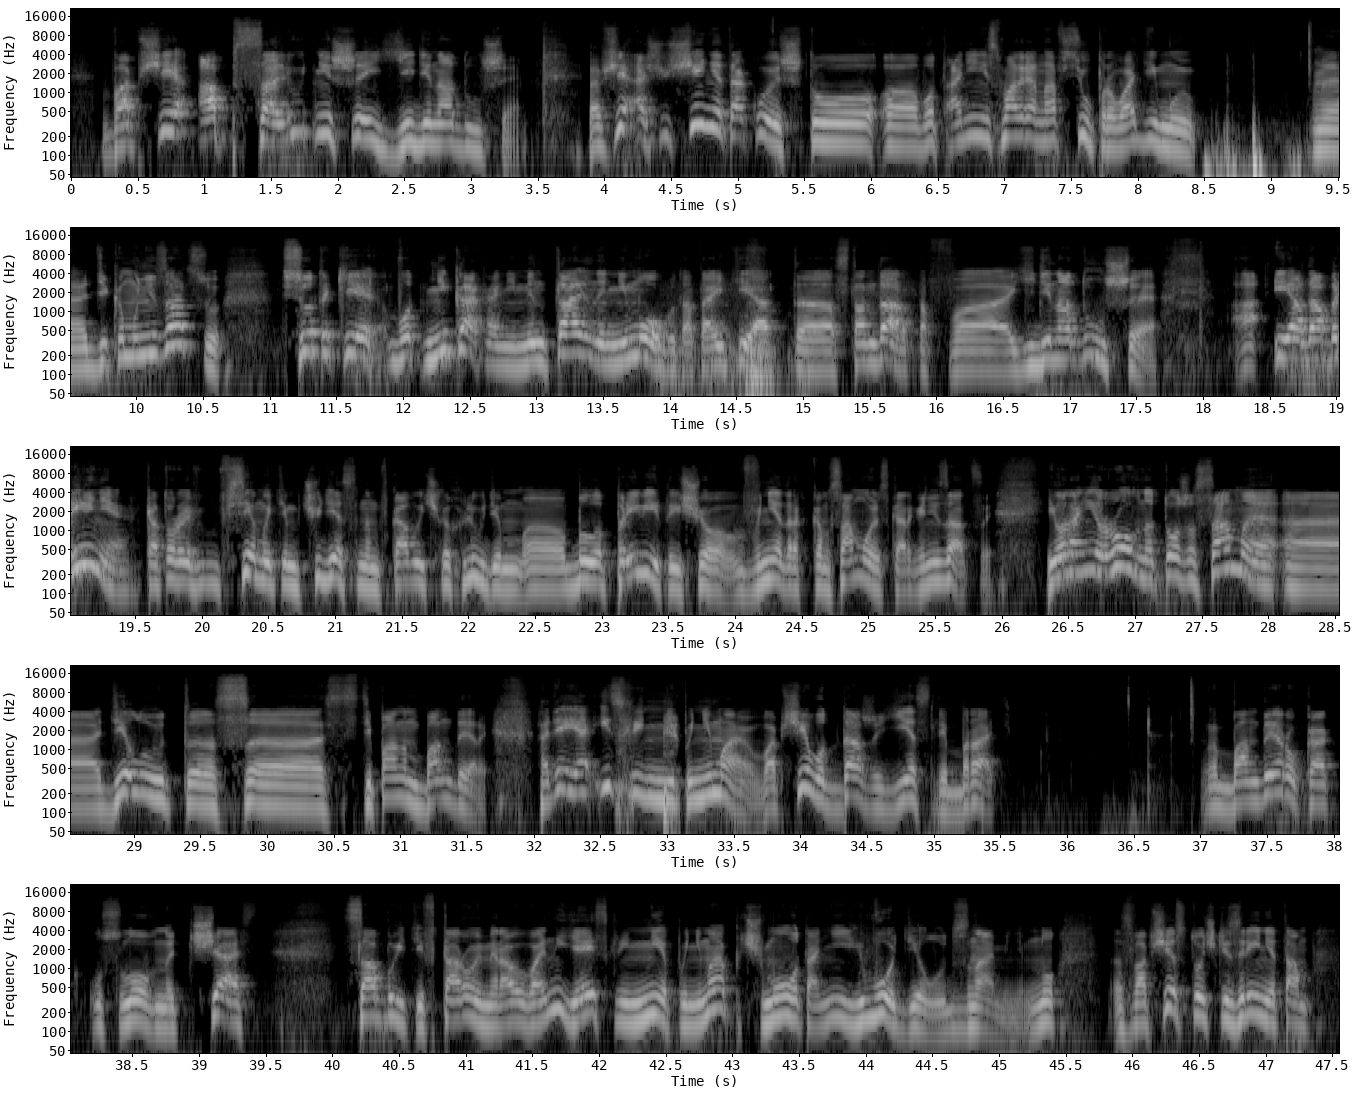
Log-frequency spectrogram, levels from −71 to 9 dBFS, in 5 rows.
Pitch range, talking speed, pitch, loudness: 130-185 Hz, 110 wpm, 155 Hz, -26 LUFS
